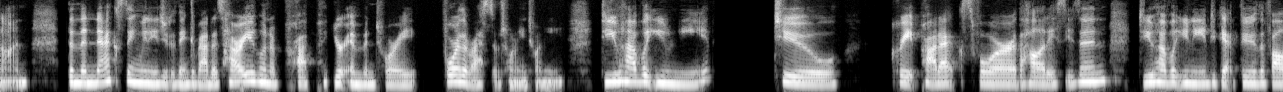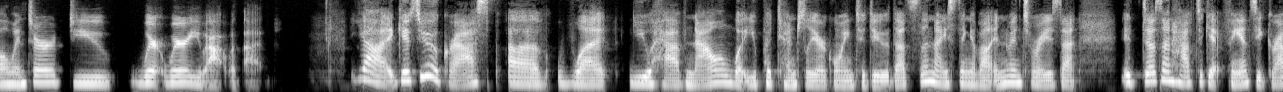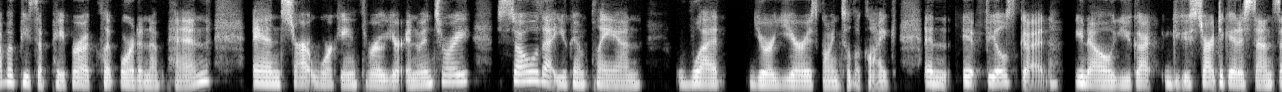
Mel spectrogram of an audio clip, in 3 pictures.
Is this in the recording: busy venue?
no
